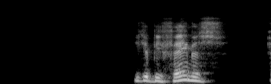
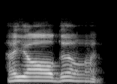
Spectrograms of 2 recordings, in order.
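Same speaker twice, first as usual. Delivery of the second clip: loud, slow Southern greeting with a drawn-out y'all; Southern accent; 6 dB louder, slower than usual. Acted. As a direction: greet them Southern style, leaning on y'all.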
